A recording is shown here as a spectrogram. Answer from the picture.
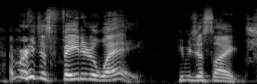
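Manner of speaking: normal talking voice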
